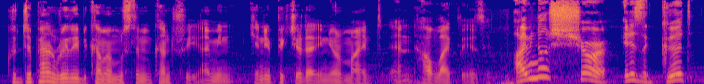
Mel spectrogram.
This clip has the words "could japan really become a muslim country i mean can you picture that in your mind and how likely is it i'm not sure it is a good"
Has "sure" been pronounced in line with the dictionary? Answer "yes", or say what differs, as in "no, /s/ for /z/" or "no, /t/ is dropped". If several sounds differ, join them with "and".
yes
